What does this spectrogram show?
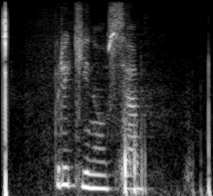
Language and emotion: Russian, neutral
